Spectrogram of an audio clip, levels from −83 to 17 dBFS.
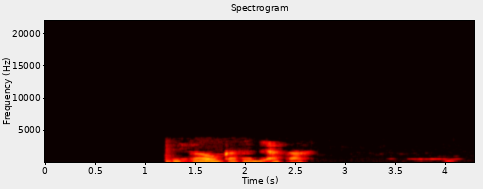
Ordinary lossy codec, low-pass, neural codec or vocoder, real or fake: AAC, 16 kbps; 7.2 kHz; none; real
